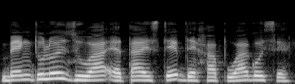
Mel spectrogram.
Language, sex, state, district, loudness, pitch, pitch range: Assamese, male, Assam, Sonitpur, -12 LUFS, 195 Hz, 180-205 Hz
